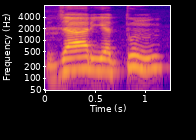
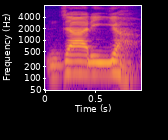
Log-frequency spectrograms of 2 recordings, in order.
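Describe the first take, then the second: First: The word ends with a 'tun' sound. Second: The word ends with a soft 'h' sound. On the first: The reading continues without stopping. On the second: The reading stops on this word.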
